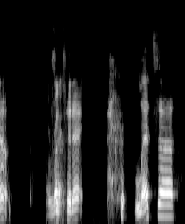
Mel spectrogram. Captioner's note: laughs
